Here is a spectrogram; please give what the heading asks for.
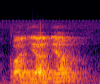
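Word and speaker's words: בנימין: We have the tribe of Benjamin, which in Hebrew means Ban Yam Yam, which is pronounced Ban Yam Yam, and it also means son of my right.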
